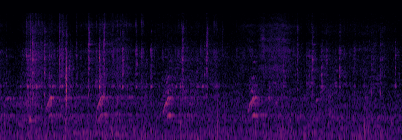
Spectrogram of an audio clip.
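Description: A bird repeating a short call that rises and then holds one pitch, about once a second, with steady outdoor background noise.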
